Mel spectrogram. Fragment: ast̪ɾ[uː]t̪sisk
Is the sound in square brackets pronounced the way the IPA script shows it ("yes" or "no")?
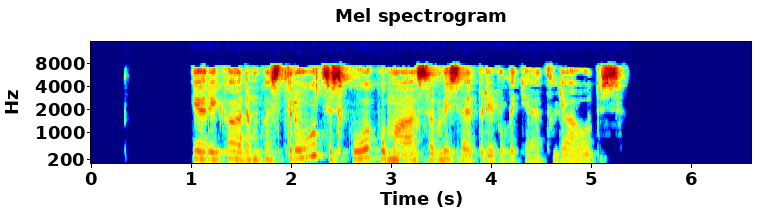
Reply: yes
